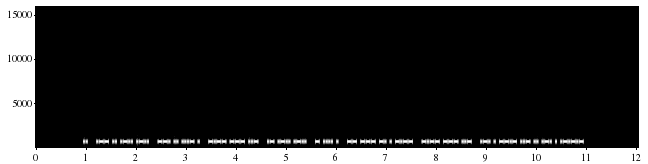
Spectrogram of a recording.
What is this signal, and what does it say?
Morse code, heard as a keyed tone, about 46 wpm, 700 Hz. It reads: I WILL GIVE YOU ALL THE MONEY YOU REQUIRE.
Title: Sentences from Top 1000 Words - Review Part 6 - 45wpm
